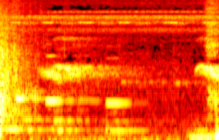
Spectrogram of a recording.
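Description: Faint background music: a few soft, held notes, with the sound dying away after the first half-second.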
